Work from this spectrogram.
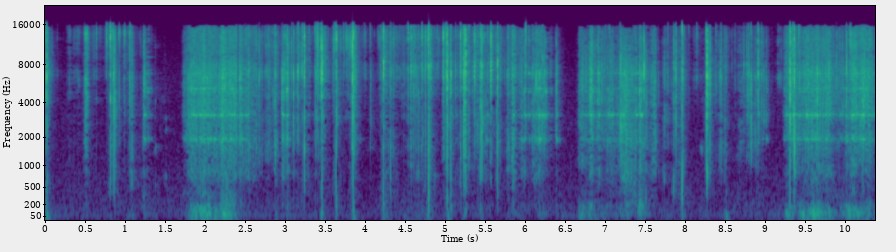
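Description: Thin yellow corn chip shards on a black plate are picked up and snapped between fingertips. The result is bright, dry crackling and sharp snaps, with dense bursts of crunching separated by brief silences.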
